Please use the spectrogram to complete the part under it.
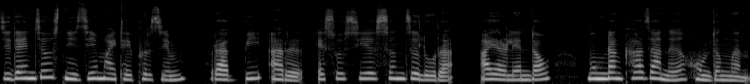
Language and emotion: Bodo, neutral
